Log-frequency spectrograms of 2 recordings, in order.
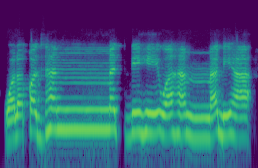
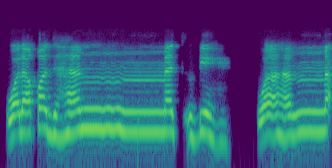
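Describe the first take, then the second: First: It is recited straight through without a pause. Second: It is recited with a short pause inside.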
